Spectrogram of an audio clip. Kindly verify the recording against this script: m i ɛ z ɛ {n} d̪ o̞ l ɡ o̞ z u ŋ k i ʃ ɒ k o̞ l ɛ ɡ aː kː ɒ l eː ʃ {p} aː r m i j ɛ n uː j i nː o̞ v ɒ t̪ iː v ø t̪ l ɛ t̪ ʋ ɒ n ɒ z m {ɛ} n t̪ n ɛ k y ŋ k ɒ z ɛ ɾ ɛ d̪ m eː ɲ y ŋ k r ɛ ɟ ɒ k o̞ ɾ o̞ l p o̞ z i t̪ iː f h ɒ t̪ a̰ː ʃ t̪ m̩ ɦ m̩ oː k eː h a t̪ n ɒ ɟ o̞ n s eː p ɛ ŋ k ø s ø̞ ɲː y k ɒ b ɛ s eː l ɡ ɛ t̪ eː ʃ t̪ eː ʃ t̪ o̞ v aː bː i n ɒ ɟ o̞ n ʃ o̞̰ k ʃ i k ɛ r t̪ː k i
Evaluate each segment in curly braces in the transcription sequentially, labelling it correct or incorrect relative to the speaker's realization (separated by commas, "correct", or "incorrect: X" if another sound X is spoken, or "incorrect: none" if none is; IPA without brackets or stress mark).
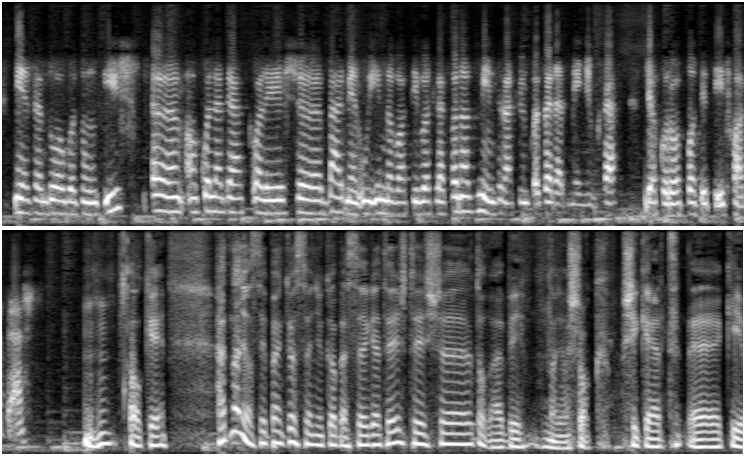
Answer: correct, incorrect: b, incorrect: i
